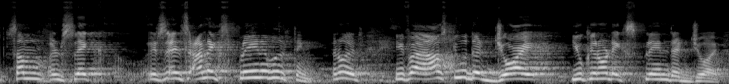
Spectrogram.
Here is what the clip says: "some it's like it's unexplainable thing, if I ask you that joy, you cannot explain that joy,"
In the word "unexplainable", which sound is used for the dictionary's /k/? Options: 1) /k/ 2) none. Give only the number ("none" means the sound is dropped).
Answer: 1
